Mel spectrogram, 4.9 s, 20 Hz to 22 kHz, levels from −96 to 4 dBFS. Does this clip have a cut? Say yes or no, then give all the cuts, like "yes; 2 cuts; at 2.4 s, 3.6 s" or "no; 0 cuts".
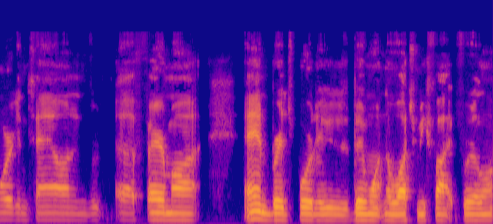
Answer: no; 0 cuts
